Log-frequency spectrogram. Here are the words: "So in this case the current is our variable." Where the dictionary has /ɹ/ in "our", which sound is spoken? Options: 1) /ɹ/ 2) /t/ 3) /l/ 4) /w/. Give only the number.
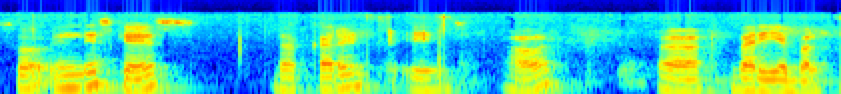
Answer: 1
